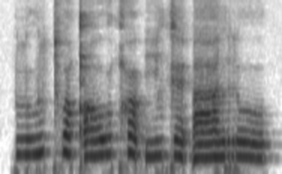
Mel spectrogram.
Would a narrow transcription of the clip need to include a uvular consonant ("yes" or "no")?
yes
